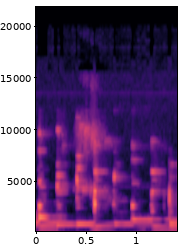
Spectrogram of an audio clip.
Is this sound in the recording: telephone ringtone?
yes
